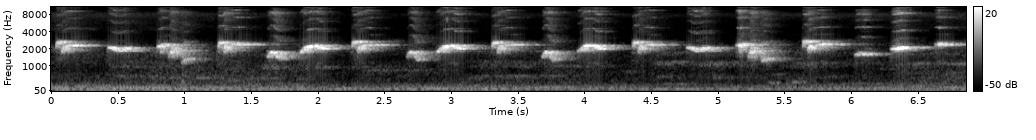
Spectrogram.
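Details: Loud caged yellow-vented bulbul at home during the corona period, a continuous stream of warbled bubbling notes, each a short downward slur, about two per second, over a low hum.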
